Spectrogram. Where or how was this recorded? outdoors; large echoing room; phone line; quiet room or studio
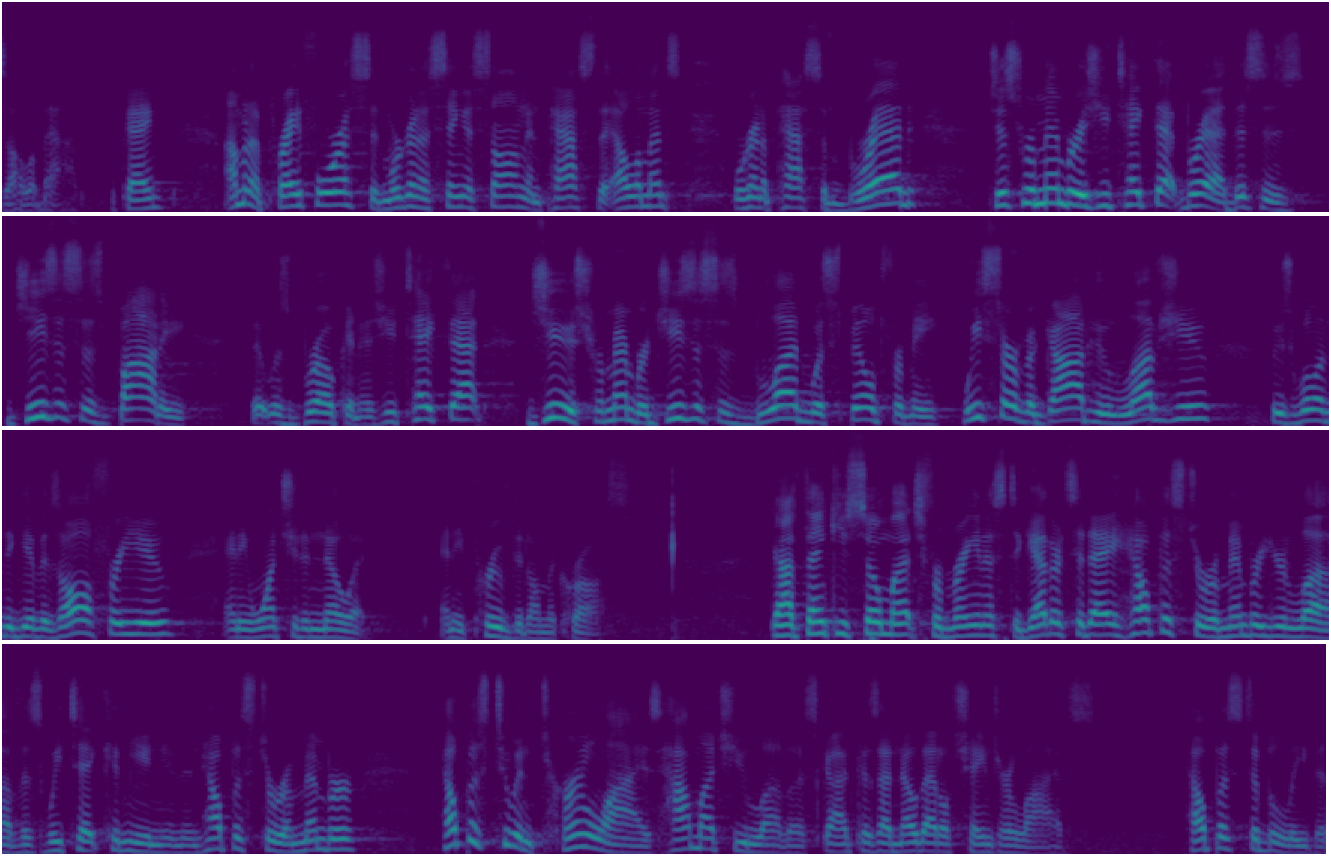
large echoing room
